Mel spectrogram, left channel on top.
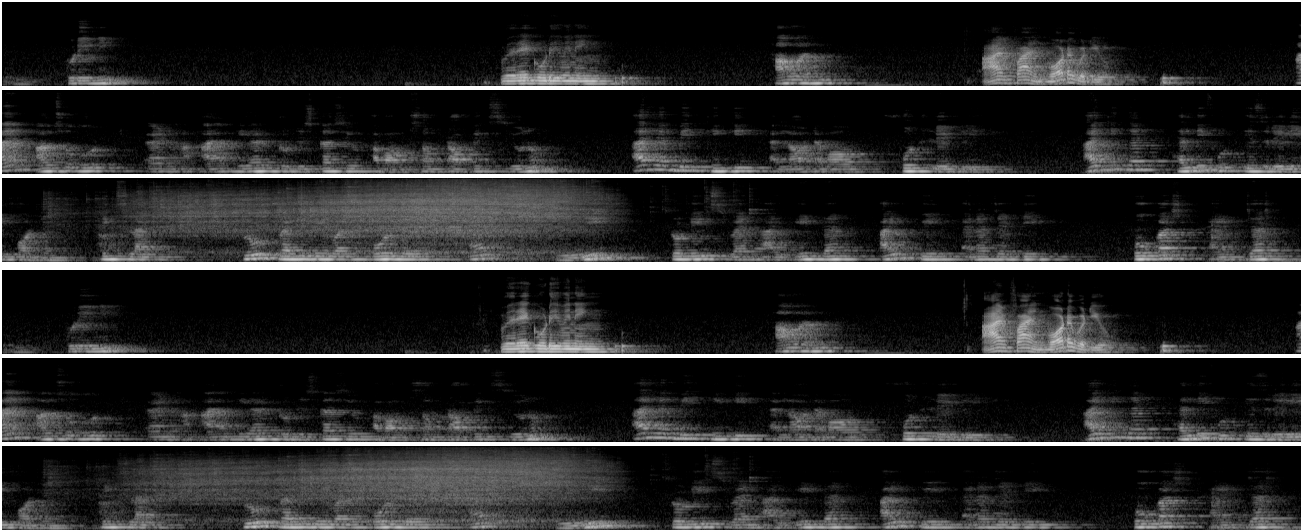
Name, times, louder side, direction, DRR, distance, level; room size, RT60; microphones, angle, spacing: voice 1, 0.6-1.2 7.7-8.4 12.9-14.1 14.4-18.5 19.3-21.6 22.0-22.9 23.8-24.5 24.7-26.6 26.9-27.6 28.4-30.4 30.6-31.0 31.5-32.2 32.7-36.4 37.3-38.8, left 2 dB, 75° left, 1 dB, 3.0 m, -28 dB
voice 2, 5.0-6.3 9.8-11.1 11.6-11.8, right 3 dB, 65° right, 10 dB, 0.7 m, -20 dB
Rattle (instrument), 26.4-32.2 32.5-32.6 33.0-33.5, left 1 dB, 20° left, 3.1 m, -31 dB
15.0 x 6.0 x 6.0 m, 1.0 s
head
